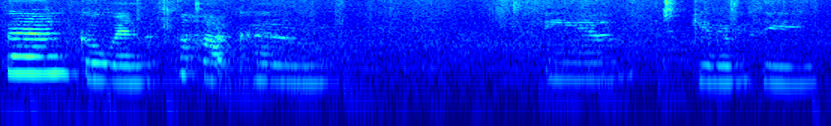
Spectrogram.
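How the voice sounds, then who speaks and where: A woman's voice: sits high, slow, background noise. A young woman chatting casually through a get-ready-with-me beauty vlog, loose and talky with slang and fillers. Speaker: beauty vlogger.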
